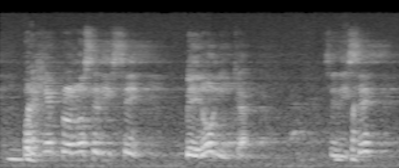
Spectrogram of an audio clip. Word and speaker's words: Verónica: escape No b y la v se pronuncia con una ligerísima F como que rozan tus dientes con el labio ve por ejemplo no se dice Verónica se dice Verónica verc Verónica meti una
